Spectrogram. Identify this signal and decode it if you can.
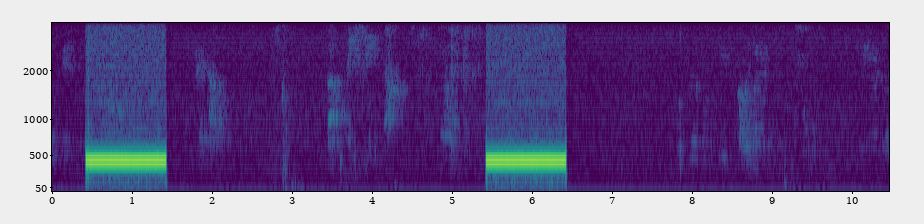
Ringback tone (Europe, 425 Hz), with speech.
